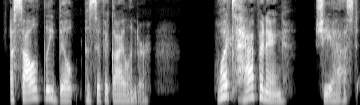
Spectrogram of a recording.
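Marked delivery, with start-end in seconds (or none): 2.9-3.8 breathless after sprinting across the compound; out of breath. Acted. Doctor arriving at the scene, mildly breathless. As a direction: gasp the question between breaths. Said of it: "out of breath".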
